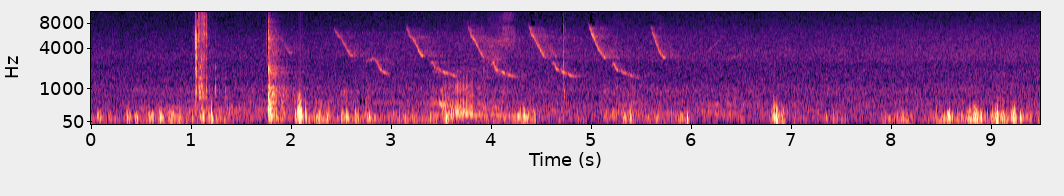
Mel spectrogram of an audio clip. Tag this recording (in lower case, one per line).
arrow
